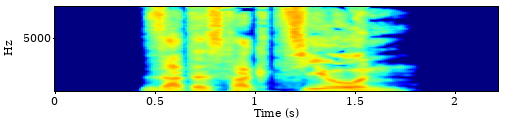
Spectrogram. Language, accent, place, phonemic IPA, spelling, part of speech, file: German, Germany, Berlin, /zatɪsfakˈt͡si̯oːn/, Satisfaktion, noun, De-Satisfaktion.ogg
- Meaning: satisfaction (vindication for a wrong suffered)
